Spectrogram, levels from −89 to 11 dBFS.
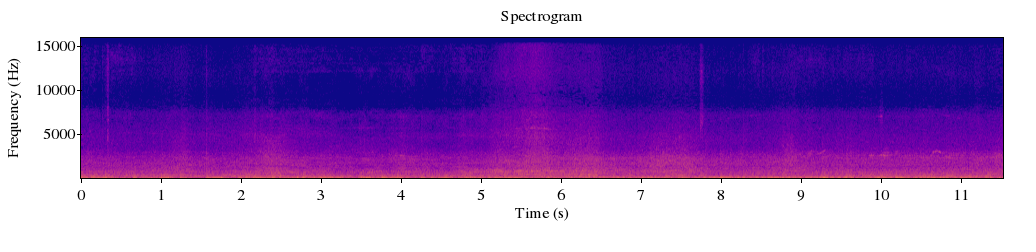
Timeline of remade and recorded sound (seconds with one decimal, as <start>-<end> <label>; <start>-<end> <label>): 0.0-2.1 recorded; 2.1-5.1 remade; 5.1-11.5 recorded

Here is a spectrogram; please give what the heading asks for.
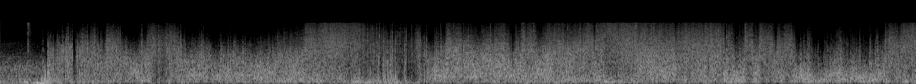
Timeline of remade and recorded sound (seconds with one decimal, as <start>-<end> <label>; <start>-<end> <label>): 0.0-2.8 recorded; 2.8-6.0 remade; 6.0-9.2 recorded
